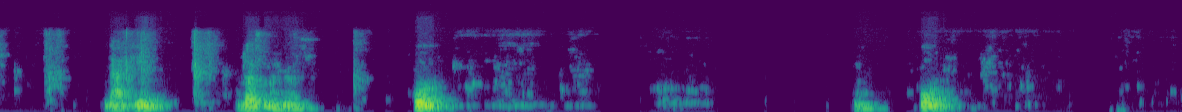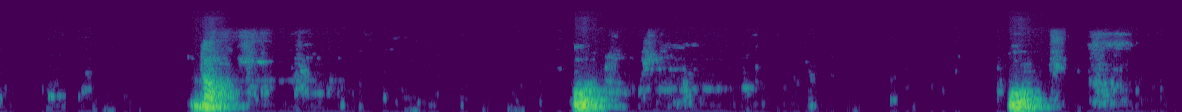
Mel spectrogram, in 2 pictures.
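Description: A man calls out short, loud counts at intervals.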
